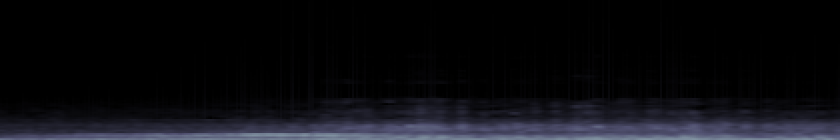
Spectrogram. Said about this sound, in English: Well, feel the deck. And the bulkhead. Listen. Listen to the turbines. They've got it wide open.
